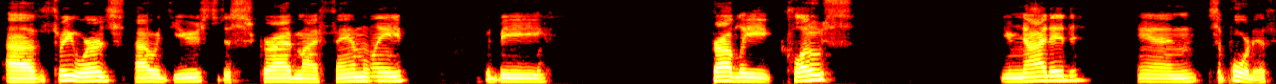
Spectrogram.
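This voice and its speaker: A man with a Southern US accent, answering interview questions slowly, with many pauses and fillers. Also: medium pitch, fairly even intonation, a little mellow, clear, resonant tone, no echo. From United States.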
